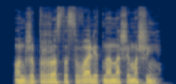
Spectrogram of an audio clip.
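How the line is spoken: Restrained growl through teeth. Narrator (Russian): прорычал сквозь зубы Кастер только для того, чтобы не проорать это во весь голос

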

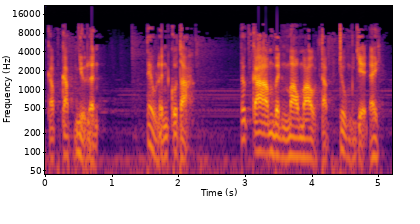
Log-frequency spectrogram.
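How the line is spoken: Muttered incantation. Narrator (Vietnamese): miệng lẩm bẩm

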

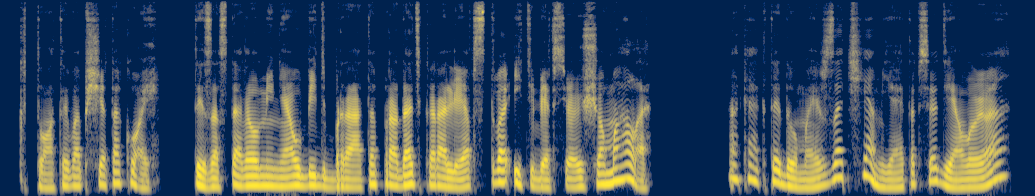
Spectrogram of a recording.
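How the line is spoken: Angry hiss. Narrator (Russian): Злобно прошипел Хитроус

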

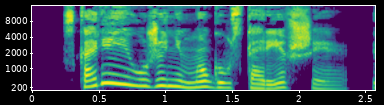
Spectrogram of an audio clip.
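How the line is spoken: Sad, smiling young woman. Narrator (Russian): девушка печально улыбнулась

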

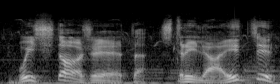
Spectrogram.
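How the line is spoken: Mocking voice. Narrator (Russian): говорит поляк насмешливым голосом

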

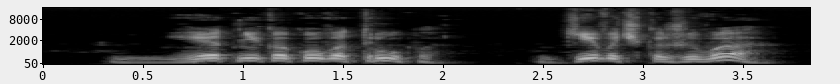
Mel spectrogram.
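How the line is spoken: Bewildered answer. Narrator (Russian): растерянно ответил Дэн

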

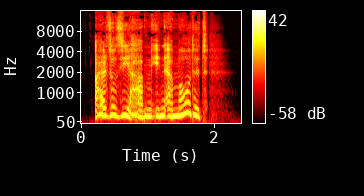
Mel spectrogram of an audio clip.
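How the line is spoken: Horrified cry. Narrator (German): rief Joseph, schreckensvoll

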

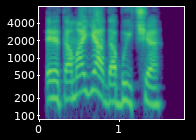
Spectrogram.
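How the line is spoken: Shouting. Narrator (Russian): крикнул он

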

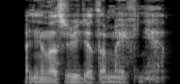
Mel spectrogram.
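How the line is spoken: Grim. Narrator (Russian): мрачно сказал Загорский

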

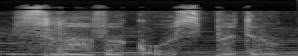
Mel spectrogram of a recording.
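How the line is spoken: Whisper, mother. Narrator (Russian): прошептала мать

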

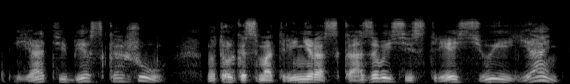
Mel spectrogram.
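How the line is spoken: Whisper. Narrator (Russian): шепнул ей Мо Юй

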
